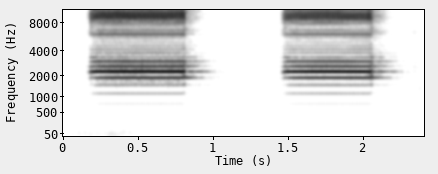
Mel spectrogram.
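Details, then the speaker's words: Renault Spider indicator tell-tale project, bench test of another candidate buzzer: two steady low-pitched beeps of about 0.7 s each, about 1.3 s apart. A lower-tone option, working normally. "and then this one here is a lower tone"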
